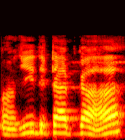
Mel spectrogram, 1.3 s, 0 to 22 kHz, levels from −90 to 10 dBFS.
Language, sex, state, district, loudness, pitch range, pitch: Hindi, male, Bihar, Vaishali, -13 LUFS, 200-225 Hz, 210 Hz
